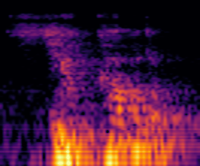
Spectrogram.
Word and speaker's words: 샤카: 대부분 석가모니라고 하는데, 석가모니는 샤카부족. 인도의 샤카. 이게 발음이 샤카예요.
